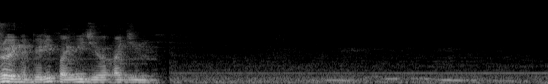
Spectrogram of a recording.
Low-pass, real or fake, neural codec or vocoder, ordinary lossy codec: 7.2 kHz; real; none; AAC, 48 kbps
